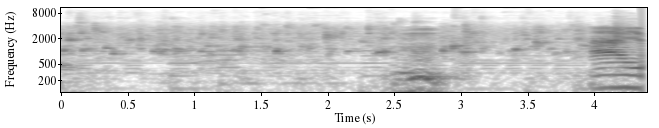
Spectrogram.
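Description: Running water trickling steadily, with a brief low pitched vocal sound about two and a half seconds in.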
